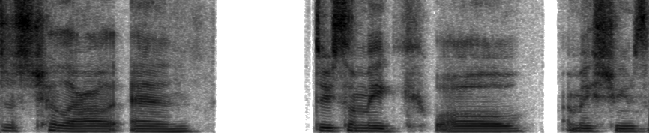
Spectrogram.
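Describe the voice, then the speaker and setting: Using a very deep, low pitch and a relaxed tone, a woman speaks with a New Zealand accent at a fairly slow pace. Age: 20s. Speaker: streamer. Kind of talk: interview.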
